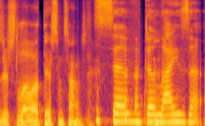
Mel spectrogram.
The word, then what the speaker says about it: Sevdaliza: Sev Deliza. Steph Deliza.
